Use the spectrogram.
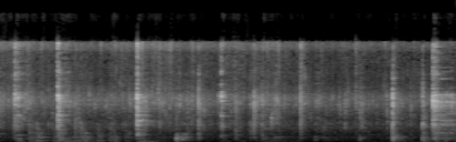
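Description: Cauliflower sizzles and fries in a pan while being stirred, with frequent close scraping and clacking stirs over a steady crackling hiss.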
